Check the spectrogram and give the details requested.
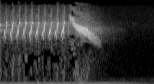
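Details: European goldfinch song used for training captive birds: a rapid run of about a dozen bright, even chirps, then a single louder downslurred note fading out cleanly.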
